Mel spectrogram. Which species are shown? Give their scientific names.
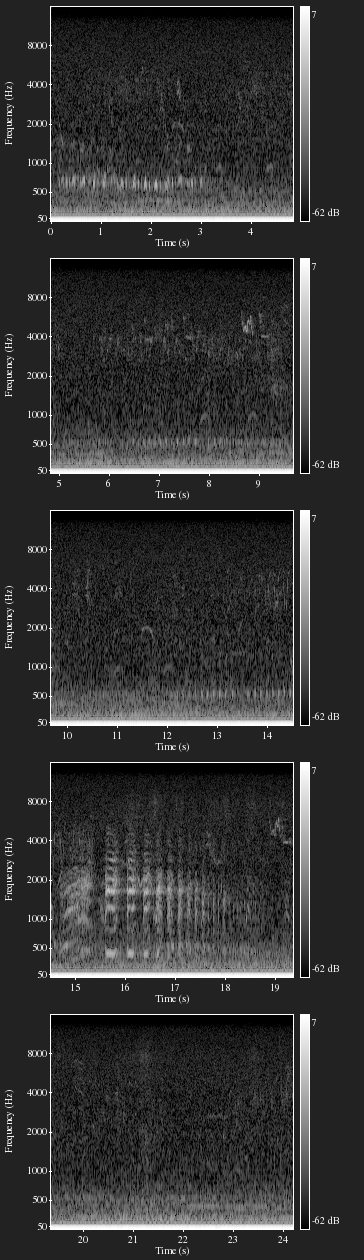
Meleagris gallopavo, Chlorodrepanis virens, Zosterops japonicus, Pternistis erckelii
